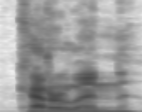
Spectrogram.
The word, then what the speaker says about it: Cataline: The final E is silent. Cataline, then? Okay.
